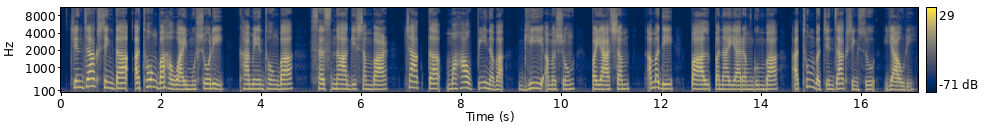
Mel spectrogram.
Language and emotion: Manipuri, neutral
